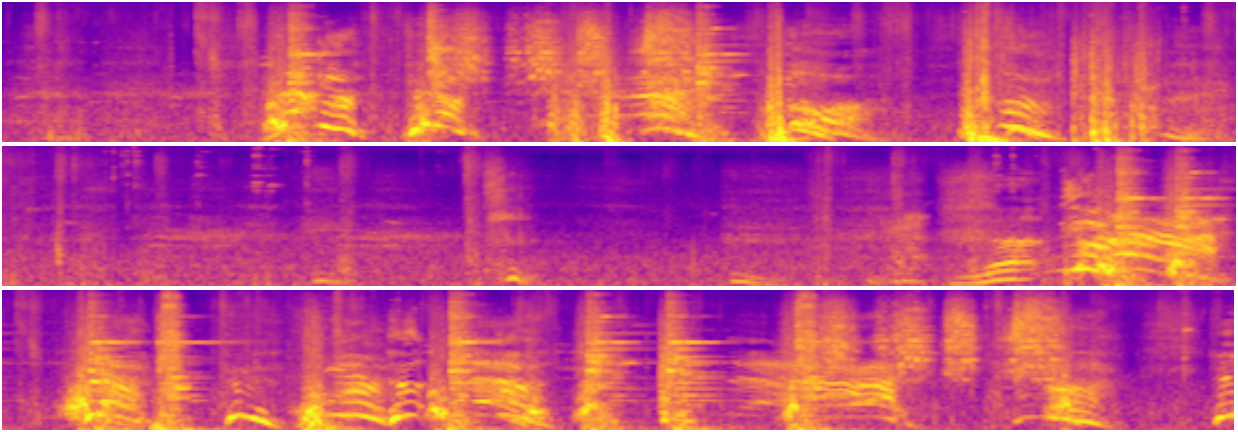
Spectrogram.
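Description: Steel swords clash and ring.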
